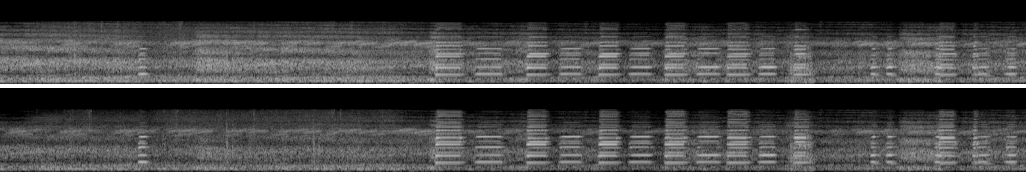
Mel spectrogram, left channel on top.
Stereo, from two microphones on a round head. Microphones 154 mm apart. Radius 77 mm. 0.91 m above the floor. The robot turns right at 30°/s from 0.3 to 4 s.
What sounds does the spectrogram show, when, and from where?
0.0 s an aircraft: 50° left (ahead or behind); by 10.3 s 20° right (ahead or behind)
1.4 s a car horn: 55° right (ahead or behind); by 10.2 s 45° right (ahead or behind)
